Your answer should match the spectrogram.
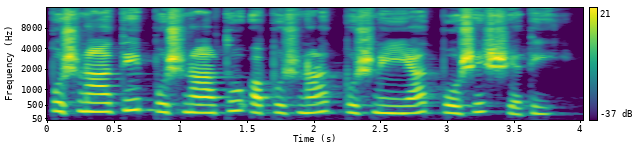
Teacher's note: इस धातु में मूर्धन्य श सुनाई पड़ रहा है, तो उसके बाद भी नकार को णकार हो जाता है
